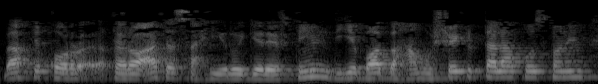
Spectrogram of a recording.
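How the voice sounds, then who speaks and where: A man's voice: on the high side, steady tone. A male teacher giving a classroom lecture on recitation rules, explaining patiently and quizzing his students. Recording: echoey room, dull lo-fi sound.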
